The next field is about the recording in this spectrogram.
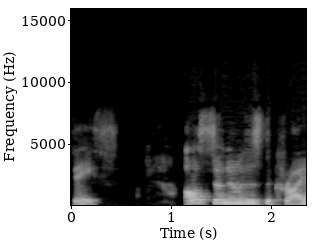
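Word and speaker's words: Fáeth Fiada: there is called the faith Fionna it is true irony that the first word is pronounced faith also known as the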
